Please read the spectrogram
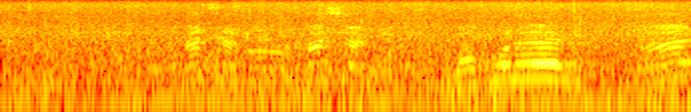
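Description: Steady splashing and churning of water from players swimming in a pool, with scattered shouted calls; the loudest shout comes a little after three seconds in.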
